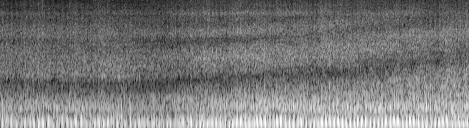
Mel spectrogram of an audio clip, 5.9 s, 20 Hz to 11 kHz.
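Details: Speedex model 1630 garden tractor single-cylinder engine with new carburetor, reused old head gasket, running and moving first time in years: thumping about four beats a second, uneven and lumpy as revs climb; running rough, cause unconfirmed.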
